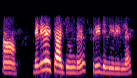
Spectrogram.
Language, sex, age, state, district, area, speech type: Tamil, female, 18-30, Tamil Nadu, Nagapattinam, urban, conversation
